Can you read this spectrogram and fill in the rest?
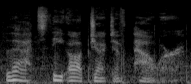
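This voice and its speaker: An actress voicing a wary, determined young woman investigator who muses quietly to herself, sometimes in a whisper. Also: fairly low pitch, measured pace, very noisy, natural voice. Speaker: protagonist inner monologue. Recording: game audio over loud music.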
